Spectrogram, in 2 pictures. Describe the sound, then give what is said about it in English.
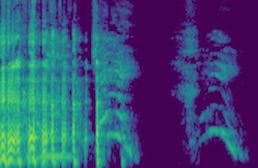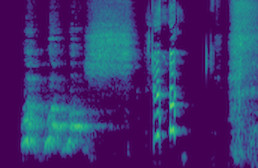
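A female dog barks loudly in a quick burst of several sharp barks, followed by quieter whines, yips and scattered fainter barks trailing off with gaps of near silence. “My dog is just not letting up.”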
